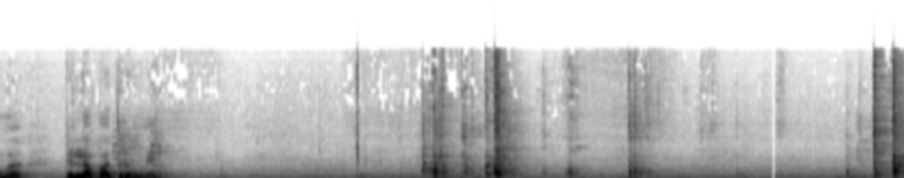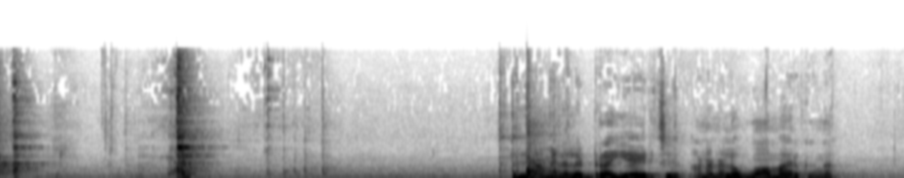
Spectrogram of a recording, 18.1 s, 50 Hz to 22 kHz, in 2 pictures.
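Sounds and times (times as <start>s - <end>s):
dishes and cutlery clinking: 4.2s - 6.6s, 8.5s - 9.7s, 10.4s - 11.3s.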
